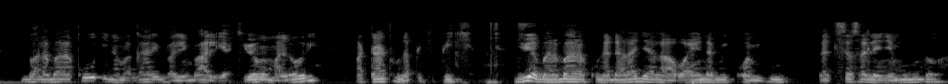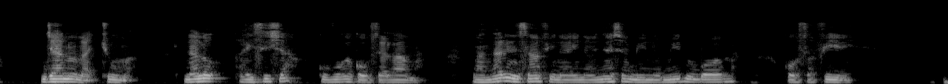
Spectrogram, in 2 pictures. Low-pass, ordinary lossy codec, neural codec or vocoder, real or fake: 7.2 kHz; MP3, 32 kbps; none; real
